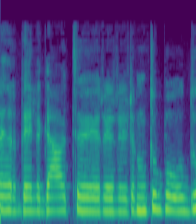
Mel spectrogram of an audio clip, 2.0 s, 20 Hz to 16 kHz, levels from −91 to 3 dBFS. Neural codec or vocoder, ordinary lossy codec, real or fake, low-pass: codec, 44.1 kHz, 2.6 kbps, SNAC; MP3, 48 kbps; fake; 14.4 kHz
